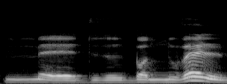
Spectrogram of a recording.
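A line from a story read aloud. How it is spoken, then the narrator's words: Stammering question. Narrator (French): demanda en bégayant Muller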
